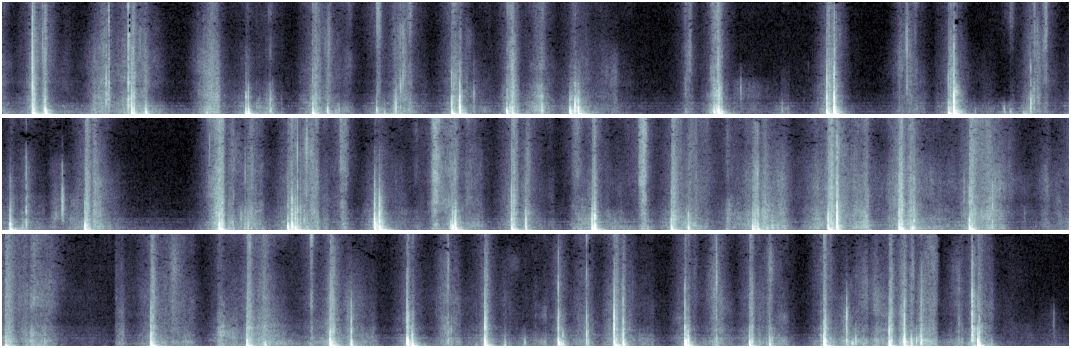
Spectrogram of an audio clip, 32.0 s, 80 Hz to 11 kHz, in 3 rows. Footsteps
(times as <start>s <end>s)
12.8s 21.9s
